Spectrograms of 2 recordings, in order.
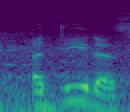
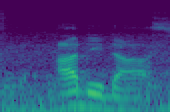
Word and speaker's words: Adidas: And you can maybe see beyond that, we've got Adidas or Adidas, or however you like to pronounce it.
